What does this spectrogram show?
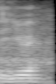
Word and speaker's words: Liyue: Que bueno, sí, en esencia es Liyue.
